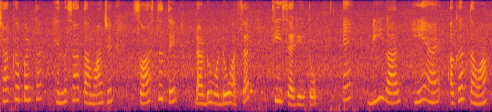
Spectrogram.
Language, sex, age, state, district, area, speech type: Sindhi, female, 18-30, Rajasthan, Ajmer, urban, spontaneous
